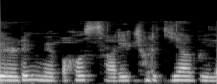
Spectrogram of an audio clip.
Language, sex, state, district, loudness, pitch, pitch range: Hindi, female, Punjab, Kapurthala, -17 LUFS, 190 Hz, 180-195 Hz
